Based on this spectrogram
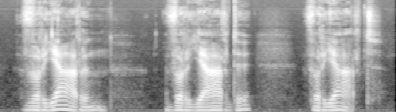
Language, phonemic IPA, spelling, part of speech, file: Dutch, /vərˈjarə(n)/, verjaren, verb, Nl-verjaren.ogg
- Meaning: 1. to have one's birthday 2. become expired due to a statute of limitations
